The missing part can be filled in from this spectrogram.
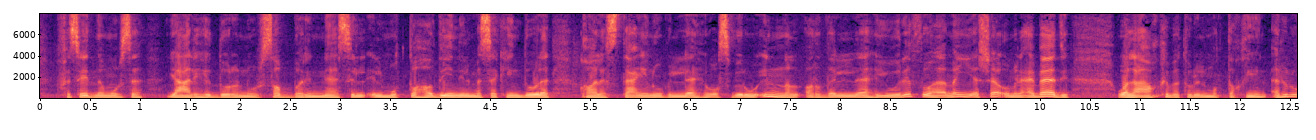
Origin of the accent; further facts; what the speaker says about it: Egypt; كلنا كمصريين، كلنا شركاء وطن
